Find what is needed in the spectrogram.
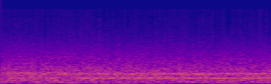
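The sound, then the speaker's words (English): A rocket lifts off carrying a weather satellite, GOES-R, heard as a deep, steady, continuous roar and rumble that holds loud and unchanging throughout, with no voices. “And liftoff of NOAA's GOES-R, America's most advanced weather eye in the sky, elevating environmental intelligence to new heights and saving lives.”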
